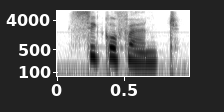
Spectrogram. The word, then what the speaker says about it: sycophant: Sycophant. It has 3 syllables and the stress is on the first one.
